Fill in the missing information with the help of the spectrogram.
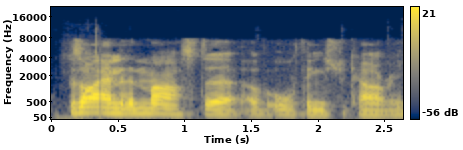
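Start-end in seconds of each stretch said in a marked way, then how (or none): none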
